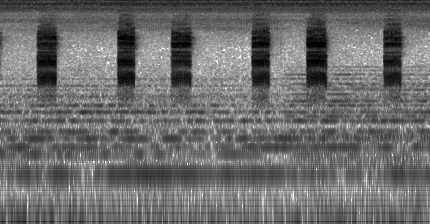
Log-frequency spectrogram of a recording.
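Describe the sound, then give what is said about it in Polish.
A corncrake calls repeatedly, dry rasping double notes, crex-crex, repeated in a steady rhythm with short pauses, fairly loud against a faint hum of background noise and no voices. “Głos derkacza słychać w czerwcu, do początku lipca, a potem już derkacze milkną.”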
